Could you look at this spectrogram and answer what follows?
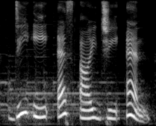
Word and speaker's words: design: Next we have design spelled as d e s i g n and we pronounce it as d e s i n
